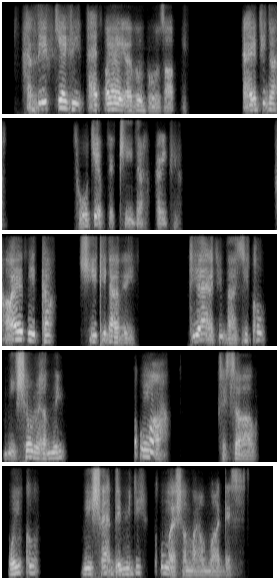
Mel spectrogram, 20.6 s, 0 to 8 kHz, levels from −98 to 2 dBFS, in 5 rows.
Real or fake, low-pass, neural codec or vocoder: fake; 7.2 kHz; codec, 16 kHz, 0.5 kbps, FreqCodec, smaller model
